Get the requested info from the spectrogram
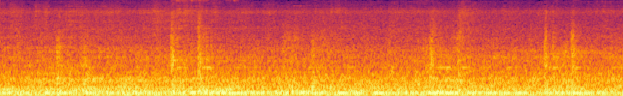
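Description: Small amusement-park ride train running along its track: a steady low rumble with a few sharp clicks.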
